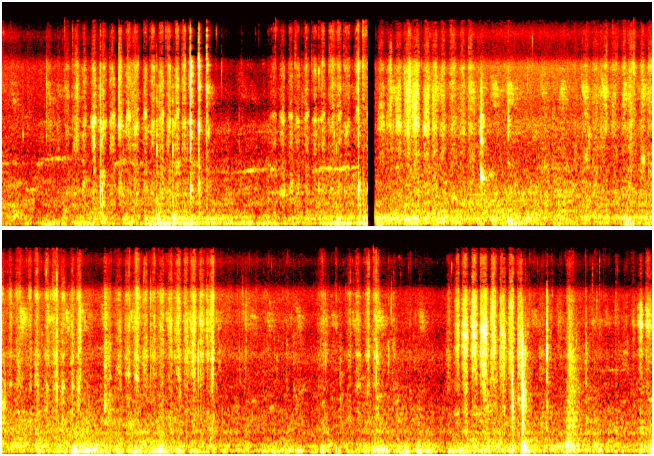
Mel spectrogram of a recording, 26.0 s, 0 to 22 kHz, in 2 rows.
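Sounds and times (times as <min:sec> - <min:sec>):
knife sawing through meat: 0:01.2 - 0:04.0, 0:05.4 - 0:09.7, 0:11.6 - 0:17.4.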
